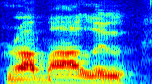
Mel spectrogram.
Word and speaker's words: Ramalho: is Elba kamalu uh that's an R pronounced kind of like an H in Brazilian Portuguese halalu ralu the album's calleda trying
